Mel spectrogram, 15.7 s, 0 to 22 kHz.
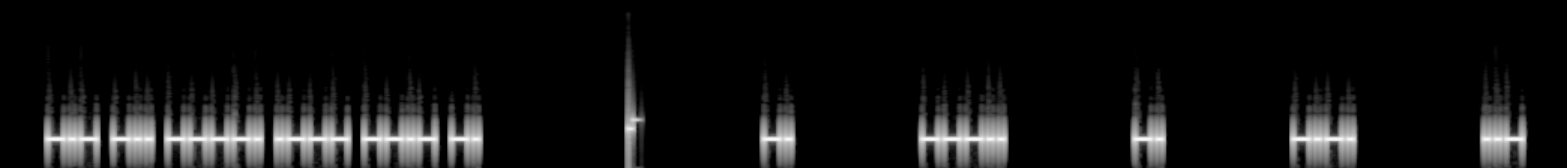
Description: Morse code, heard as a keyed tone, about 22 wpm, spaced as for 10 wpm, 700 Hz. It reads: KD9JQN N8NCU
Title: USA Call Signs - 8x Character Spacing - 22wpm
